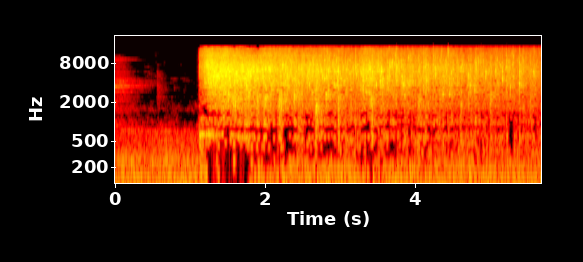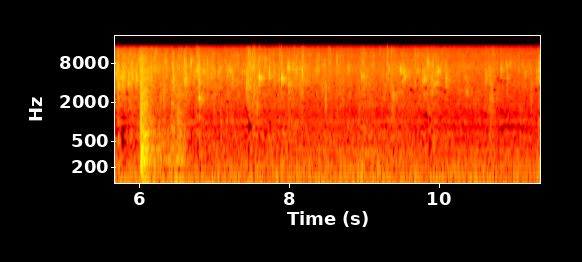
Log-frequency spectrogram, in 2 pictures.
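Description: Sliced shallots, garlic and ginger going into hot oil in a wok about a second in: a sudden loud sizzle that carries on, slowly dying down as they fry.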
